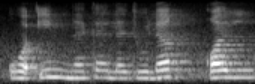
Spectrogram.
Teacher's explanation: قاف ہیوی ہے لیکن آگے پیچھے جو لام لٹر آ رہا ہے اس کو ہیوی نہیں کریں گے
